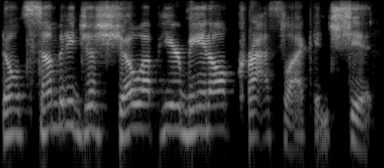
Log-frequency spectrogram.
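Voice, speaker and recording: A woman acting in a radio drama as an anguished, guilt-ridden mother in prison, speaking in a halting, confessional way. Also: on the low side, expressive, fairly bright tone. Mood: wry, moved. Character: guilt-ridden imprisoned mother who killed her daughters.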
